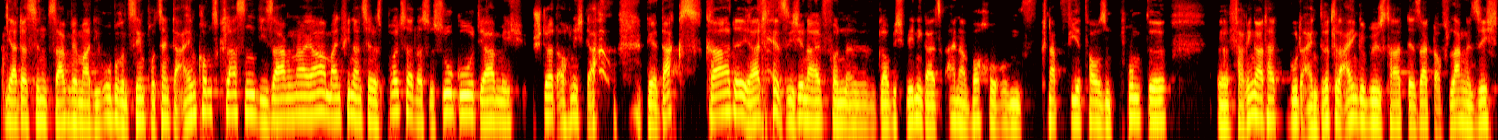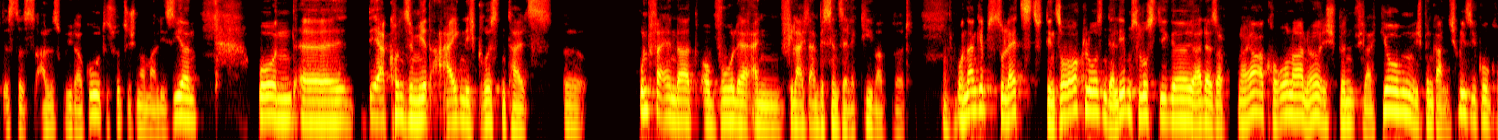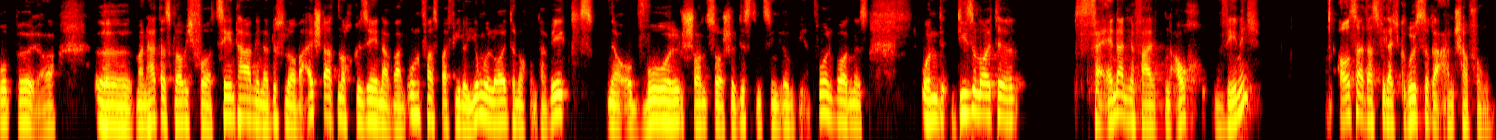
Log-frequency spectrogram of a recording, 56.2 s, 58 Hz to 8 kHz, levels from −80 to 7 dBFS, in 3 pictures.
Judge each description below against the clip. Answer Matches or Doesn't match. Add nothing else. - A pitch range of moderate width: Matches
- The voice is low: Matches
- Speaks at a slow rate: Doesn't match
